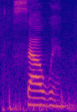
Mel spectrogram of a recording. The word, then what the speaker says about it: Samhain: the sabbath for witches and that is salwin of course i will spelt samhain i'll put it on the screen but it is pronounced sawwin so you can see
